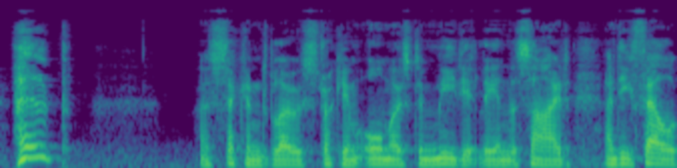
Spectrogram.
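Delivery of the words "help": sudden high, loud cry for help. Acted. Caderousse struck in the back, crying out loud. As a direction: scream it as the blow lands.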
